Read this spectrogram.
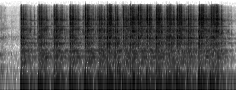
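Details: Subaru: buzzing metallic rattle pulsing over a hard-pulling engine during acceleration, from a loose exhaust heat shield; fixed by wrapping with fiberglass heat shield tape secured with stainless steel ties.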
